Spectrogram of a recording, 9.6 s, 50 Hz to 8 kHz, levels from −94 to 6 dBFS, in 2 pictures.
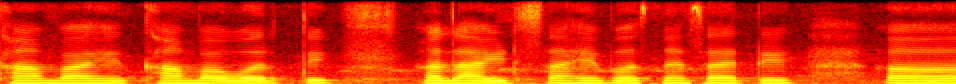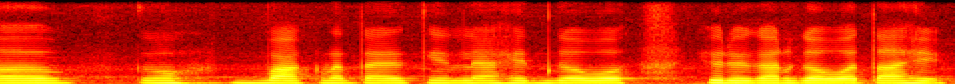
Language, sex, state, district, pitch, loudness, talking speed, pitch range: Marathi, female, Maharashtra, Pune, 205 Hz, -16 LUFS, 95 wpm, 205-210 Hz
